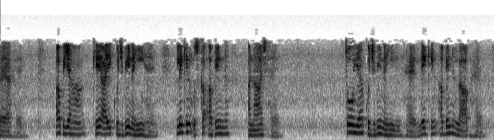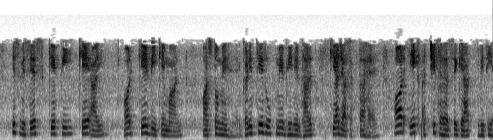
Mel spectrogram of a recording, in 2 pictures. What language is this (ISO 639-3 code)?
hin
